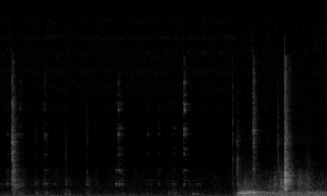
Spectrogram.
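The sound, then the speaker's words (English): A clothes dryer door shuts after a dryer sheet is added and its dial clicks through a series of light, quick ticks to the easy care, more dry setting, then the machine starts up with a steady rumbling hum and a brief knock. “Dryer sheet. Shut the door. Let it rip. Easy care, more dry.”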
